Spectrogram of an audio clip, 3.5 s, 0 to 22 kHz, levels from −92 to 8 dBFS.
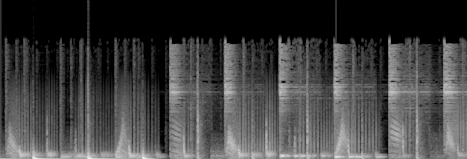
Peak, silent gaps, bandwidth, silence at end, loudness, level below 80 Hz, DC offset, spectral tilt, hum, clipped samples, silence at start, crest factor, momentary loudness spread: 0 dBFS; none; 17.5 kHz; 0 s; -15 LUFS; -22 dBFS; under 0.1%; -4.5 dB/octave; none; 0.5%; 0 s; 14 dB; 5 LU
